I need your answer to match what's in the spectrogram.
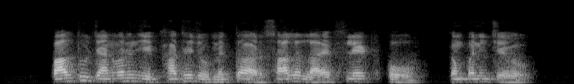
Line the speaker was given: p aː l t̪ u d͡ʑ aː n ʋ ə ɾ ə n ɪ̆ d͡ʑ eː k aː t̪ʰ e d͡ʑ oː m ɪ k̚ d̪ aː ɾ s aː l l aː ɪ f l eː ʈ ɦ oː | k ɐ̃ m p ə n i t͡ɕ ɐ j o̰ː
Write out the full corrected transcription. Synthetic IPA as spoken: p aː l t̪ u d͡ʑ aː n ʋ ə ɾ ə n ɪ̆ d͡ʑ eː kʰ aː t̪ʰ e d͡ʑ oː m ɪ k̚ d̪ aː ɾ s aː l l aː ɪ f l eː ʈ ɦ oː | k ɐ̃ m p ə n i t͡ɕ ɐ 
